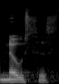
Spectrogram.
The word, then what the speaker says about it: gnosis: The Greek word for knowledge here is the word gnosis. The G is silent.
